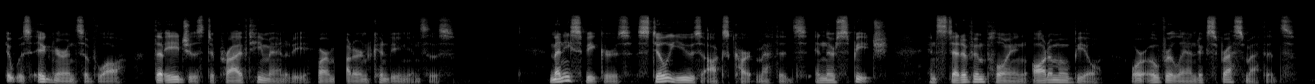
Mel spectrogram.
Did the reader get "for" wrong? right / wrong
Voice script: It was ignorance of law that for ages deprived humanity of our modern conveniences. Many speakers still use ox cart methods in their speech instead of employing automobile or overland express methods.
wrong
